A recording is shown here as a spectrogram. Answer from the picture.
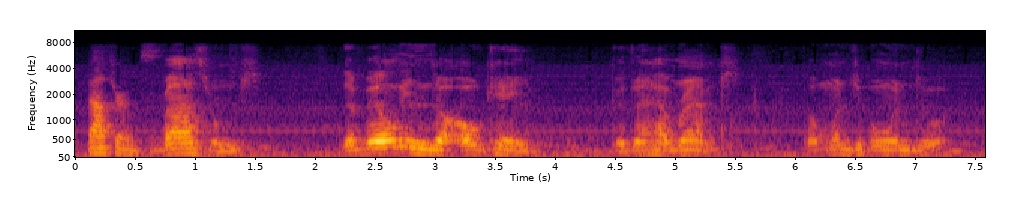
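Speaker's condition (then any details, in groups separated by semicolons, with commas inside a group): Cerebral palsy; from birth, wheelchair user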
